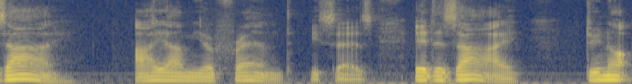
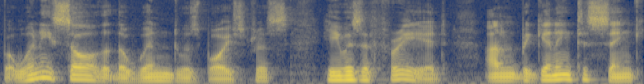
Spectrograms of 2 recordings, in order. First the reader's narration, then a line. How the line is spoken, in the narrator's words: he cried out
